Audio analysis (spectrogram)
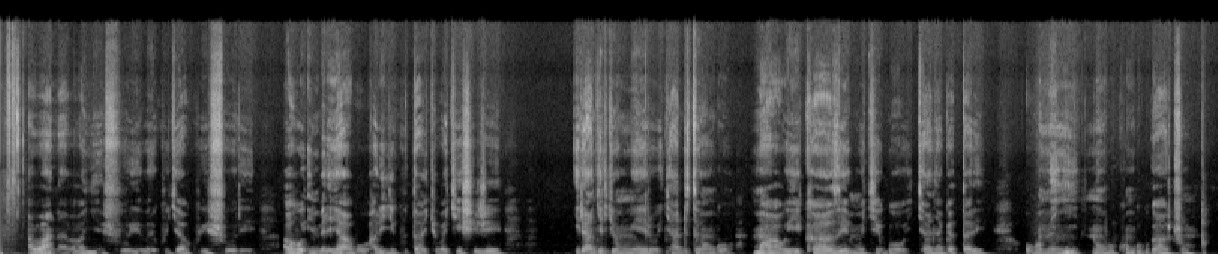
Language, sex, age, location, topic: Kinyarwanda, male, 18-24, Nyagatare, education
